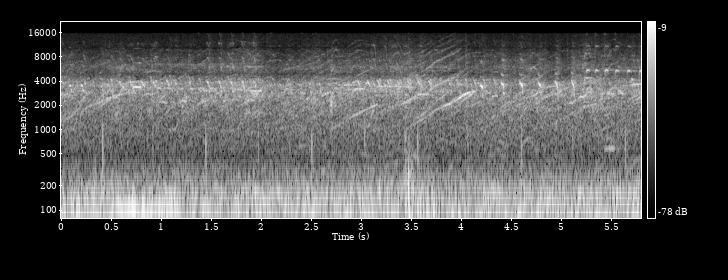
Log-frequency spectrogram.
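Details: A flock of grackles around the Hancock Center in Austin, Texas, gives overlapping squeaky, rising whistles and chatter throughout, over a steady low rumble of wind or traffic.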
